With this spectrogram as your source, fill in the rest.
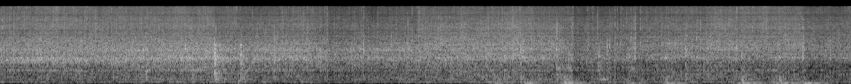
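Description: Carrot and chicken frying in a pan, a steady bright sizzle with occasional scraping and stirring clatter, close and continuous with no talk.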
